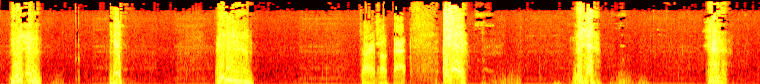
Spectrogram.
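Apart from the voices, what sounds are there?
coughing and throat clearing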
